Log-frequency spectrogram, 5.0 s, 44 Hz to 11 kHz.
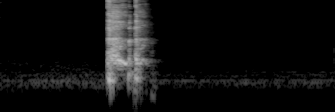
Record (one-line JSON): {"cough_length": "5.0 s", "cough_amplitude": 21986, "cough_signal_mean_std_ratio": 0.25, "survey_phase": "alpha (2021-03-01 to 2021-08-12)", "age": "45-64", "gender": "Male", "wearing_mask": "No", "symptom_cough_any": true, "symptom_diarrhoea": true, "symptom_onset": "5 days", "smoker_status": "Never smoked", "respiratory_condition_asthma": true, "respiratory_condition_other": false, "recruitment_source": "Test and Trace", "submission_delay": "2 days", "covid_test_result": "Positive", "covid_test_method": "RT-qPCR"}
